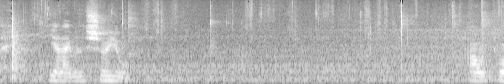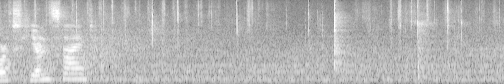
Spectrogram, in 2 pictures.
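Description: A hex key turns a small metal screw with faint clicks.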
